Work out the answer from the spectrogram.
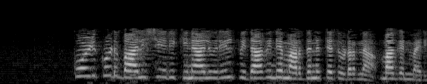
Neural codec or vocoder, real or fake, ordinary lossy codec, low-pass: none; real; none; 5.4 kHz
